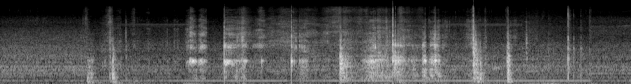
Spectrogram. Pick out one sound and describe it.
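Wooden rings knock against each other and onto a plastic lid.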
